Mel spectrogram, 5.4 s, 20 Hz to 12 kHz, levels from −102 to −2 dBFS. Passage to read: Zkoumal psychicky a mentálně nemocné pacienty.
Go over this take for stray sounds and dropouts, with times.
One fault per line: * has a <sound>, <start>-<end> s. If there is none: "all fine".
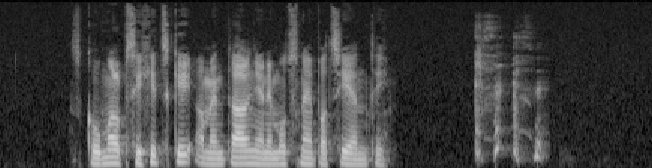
* has a cough, 3.9-4.6 s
